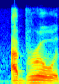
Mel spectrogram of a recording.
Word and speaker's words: Brühl: Frank Grillo, Paul Rudd, Tom Holland, William Hurt, and I can't pronounce this guy's last name, Daniel Brühl. Brule.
